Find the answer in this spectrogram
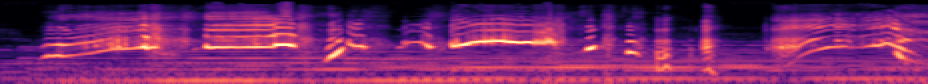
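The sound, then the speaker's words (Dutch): A voice imitates a hoarse, creepy witch's cackle, loud, in a string of strained, wavering bursts that swoop up and down in pitch, with no words spoken. “En na die woorden kwam er een luide, enge, gruwelijke, afgrijzelijke, vettige, schorre, majesteu... Ehm, ja, lach dus.”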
